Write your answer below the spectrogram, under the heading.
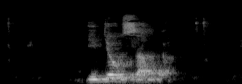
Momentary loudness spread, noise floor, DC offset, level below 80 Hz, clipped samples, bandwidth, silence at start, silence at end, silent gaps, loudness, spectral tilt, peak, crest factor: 16 LU; -67 dBFS; under 0.1%; -66 dBFS; under 0.1%; 11 kHz; 0.85 s; 0.7 s; none; -23 LUFS; -4 dB/octave; -8 dBFS; 18 dB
